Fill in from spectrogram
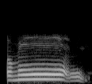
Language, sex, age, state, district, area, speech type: Assamese, female, 60+, Assam, Dibrugarh, rural, conversation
